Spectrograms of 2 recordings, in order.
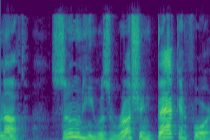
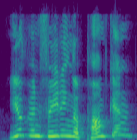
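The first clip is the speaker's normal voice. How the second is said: much higher, shocked question; surprised boy Clayton; 4 dB louder than usual. Acted. Clayton discovers Desmond feeding the pumpkin, high and shocked. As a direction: blurt it in high astonishment.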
